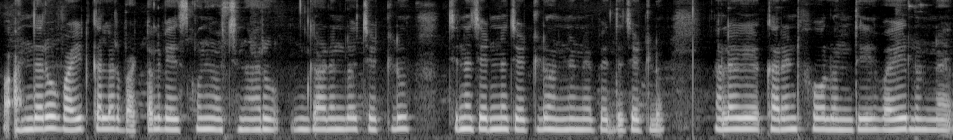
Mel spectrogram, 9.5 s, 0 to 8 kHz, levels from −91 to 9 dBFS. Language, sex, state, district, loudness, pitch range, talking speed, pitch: Telugu, female, Andhra Pradesh, Sri Satya Sai, -15 LUFS, 225-240 Hz, 125 wpm, 230 Hz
